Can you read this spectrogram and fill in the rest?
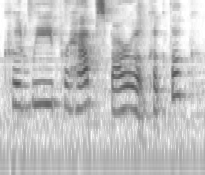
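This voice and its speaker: A woman's voice: high voice, fairly even intonation, unhurried, a little mellow, a little hiss or hum. A woman voicing a studious, bookish orphan boy in a storybook, polite and earnest. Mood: hesitant, polite. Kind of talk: storybook character voice.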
